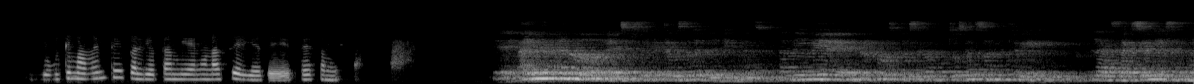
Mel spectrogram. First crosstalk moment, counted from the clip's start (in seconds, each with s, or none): none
